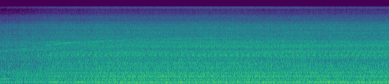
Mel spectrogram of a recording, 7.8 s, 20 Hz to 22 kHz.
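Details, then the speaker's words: Mitsubishi Canter Euro 4 diesel truck at idle: turning the idle-adjust knob, a potentiometer or variable resistor, raises rpm without the throttle pedal, so the idle steps up and settles into a faster, steady drone. "Itu rpm nya sungainya banyak ya seperti ini"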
